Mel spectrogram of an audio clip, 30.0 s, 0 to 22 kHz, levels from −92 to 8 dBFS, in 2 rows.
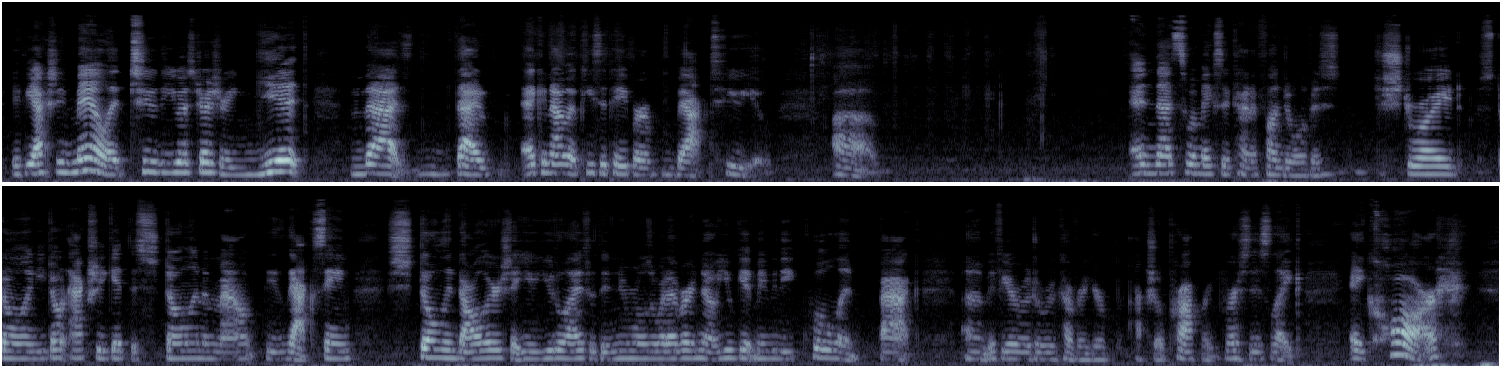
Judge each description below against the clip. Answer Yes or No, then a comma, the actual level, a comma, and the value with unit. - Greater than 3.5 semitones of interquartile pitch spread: No, average, 2.9 semitones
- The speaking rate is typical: Yes, average, 145 wpm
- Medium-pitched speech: Yes, medium, 175 Hz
